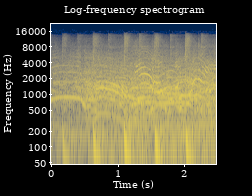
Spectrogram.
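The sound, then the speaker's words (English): A street crowd cheers and whoops at burning wreckage after a billboard explosion, with loud, rising and falling shouts layered over one another and five regular low thumps beneath the steady roar. “The crowds in the street punch the air as they witness the burning wreckage.”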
